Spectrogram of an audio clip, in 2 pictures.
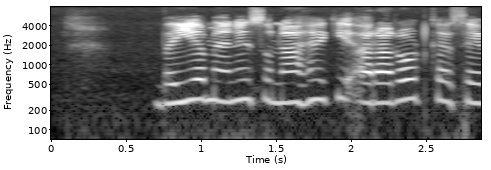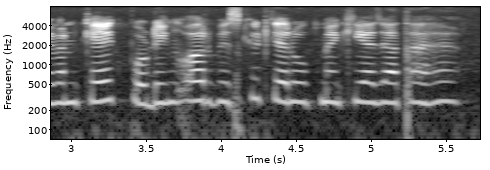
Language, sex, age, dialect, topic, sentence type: Hindi, female, 25-30, Hindustani Malvi Khadi Boli, agriculture, statement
